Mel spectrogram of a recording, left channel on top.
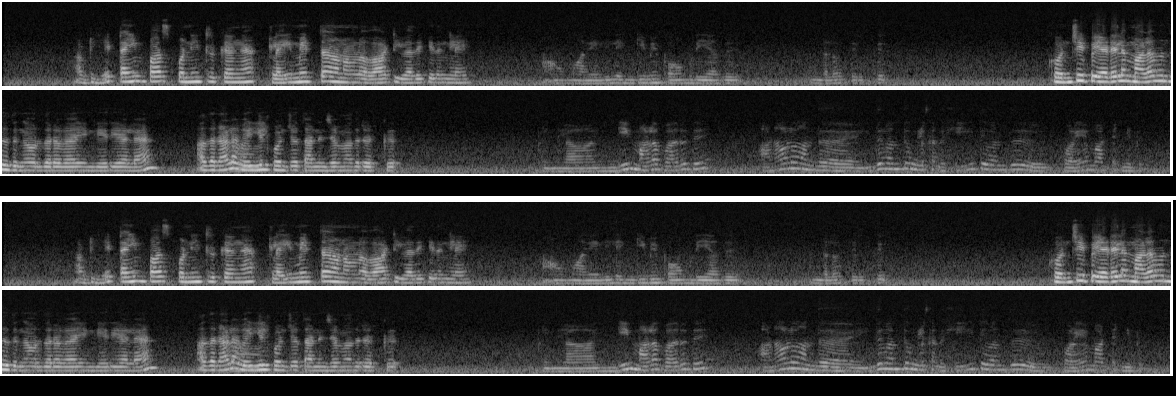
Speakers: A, on the left; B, on the right.
A: அப்டியே டைம் பாஸ் பண்ணிட்டு இருக்கங்க கிளைமேட்தா நம்ள வாட்டி வதைக்குதுங்களே
B: ஆமா வெளில எங்கியுமே போமுடியாது அந்தளவுக்கிருக்கு
A: கொஞ்ச இப்ப எடையில மழ வந்ததுங்க ஒரு தரவ எங்க ஏரியால அதனால
B: ஆ
A: வெயில் கொஞ்சோ தனிஞ்ச மாதிரி இருக்கு
B: அப்பிடிங்களா இங்கியு மழ வருது ஆனாலு அந்த இது வந்து ஒங்களுக்கு அந்த ஹீட்டு வந்து கொறைய மாட்டேங்குது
